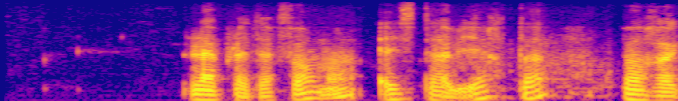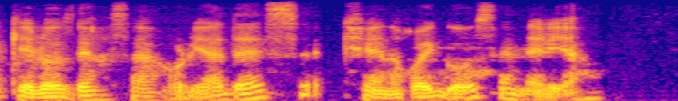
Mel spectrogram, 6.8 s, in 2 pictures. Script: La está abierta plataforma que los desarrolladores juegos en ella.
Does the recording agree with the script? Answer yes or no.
no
